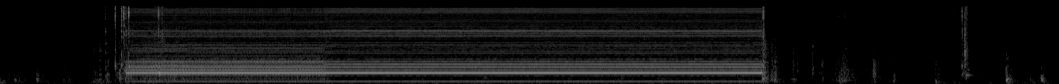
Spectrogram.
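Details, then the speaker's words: Isuzu Trooper/Holden Jackaroo 4JX1 engine, UBS73 chassis, after fitting new aftermarket alternator: key-on loud steady low buzz from blue relay driven by about 135 Hz PWM ground signal; fixed by adding electrolytic capacitor; this is without capacitor. "is relay works through is like a pulse with modulation ground and it runs at about 135 hertz and it creates noise because it's turning off and on very fast and it makes this relay chatter or turns the relay into a speaker and that's the noise you can hear"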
